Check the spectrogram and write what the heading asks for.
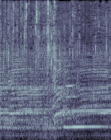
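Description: Voices chanting in worship, then from about a second in a long, steady tone held without wavering.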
